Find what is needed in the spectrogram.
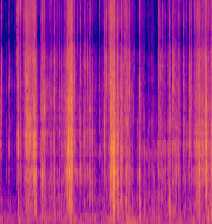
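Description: A foil trading-card pack being torn open by hand: the wrapper crinkles and rips in several short tearing bursts.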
